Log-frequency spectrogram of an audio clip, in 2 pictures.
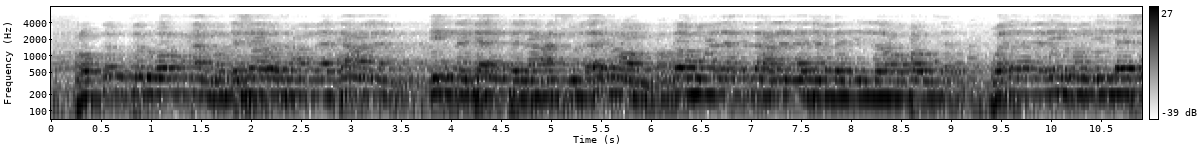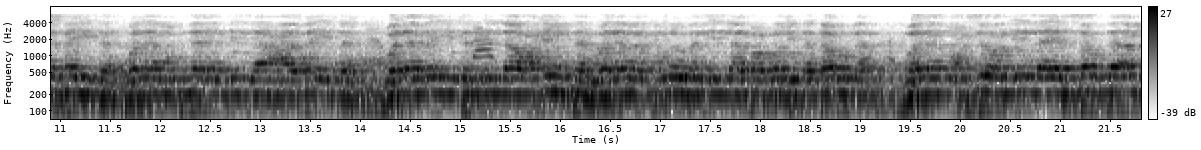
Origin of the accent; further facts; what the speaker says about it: Egypt; واجعل يا ربنا بلدنا مصر أمنا أمانا وسائر بلاد المسلمين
